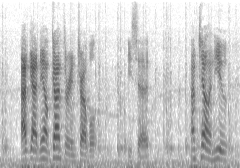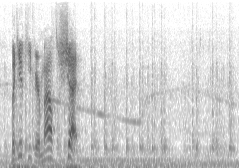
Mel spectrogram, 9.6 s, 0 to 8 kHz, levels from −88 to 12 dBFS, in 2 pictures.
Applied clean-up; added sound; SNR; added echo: none; Rain; 18 dB; none.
